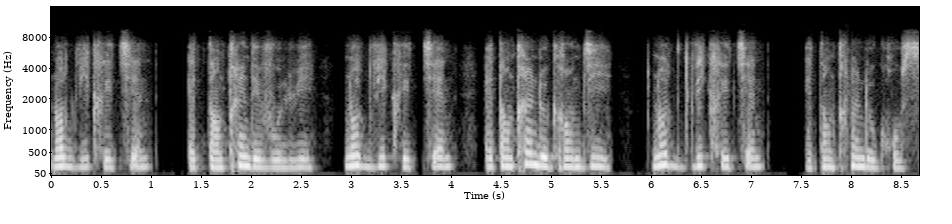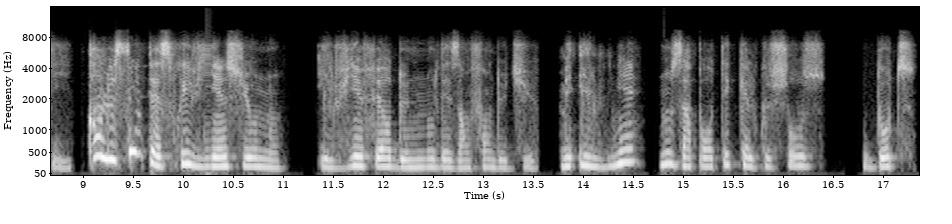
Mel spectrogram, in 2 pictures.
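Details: Adult speaker, sermon; no voice disorder.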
